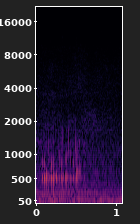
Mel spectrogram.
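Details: Stomach growling (borborygmi) during casual talk.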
